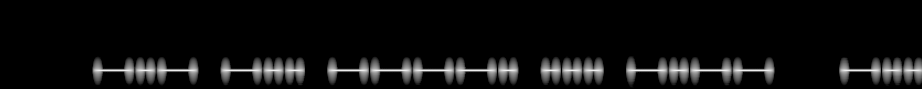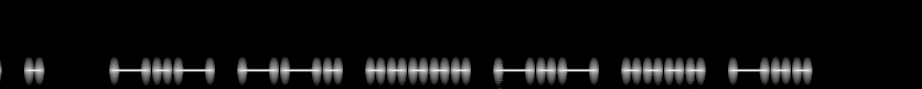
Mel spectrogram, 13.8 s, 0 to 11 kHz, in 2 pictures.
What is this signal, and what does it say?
Morse code, heard as a keyed tone, about 16 wpm, 700 Hz. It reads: KD9SY DE KG5KHD
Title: USA Callsign DE Callsign 15wpm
